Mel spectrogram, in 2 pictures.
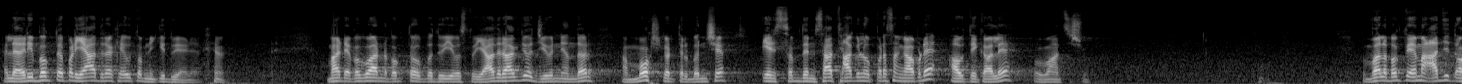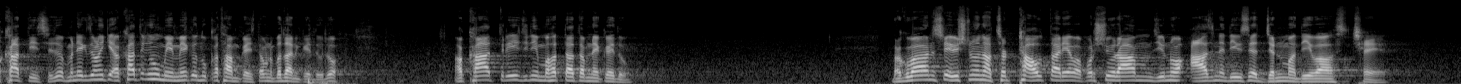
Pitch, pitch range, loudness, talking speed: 155 Hz, 135-185 Hz, -21 LUFS, 145 wpm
